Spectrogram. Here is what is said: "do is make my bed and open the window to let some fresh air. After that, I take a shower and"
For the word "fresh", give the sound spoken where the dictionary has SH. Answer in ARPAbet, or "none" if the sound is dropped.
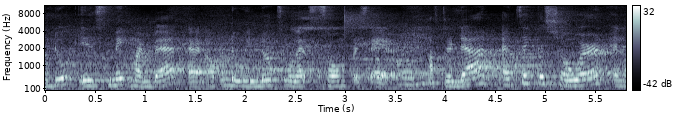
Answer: S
